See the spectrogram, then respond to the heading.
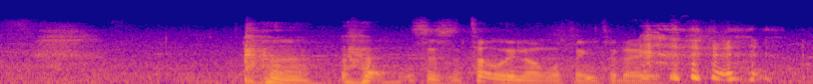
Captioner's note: coughs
